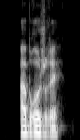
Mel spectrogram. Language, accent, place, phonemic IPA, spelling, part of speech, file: French, France, Lyon, /a.bʁɔʒ.ʁe/, abrogerai, verb, LL-Q150 (fra)-abrogerai.wav
- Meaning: first-person singular simple future of abroger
